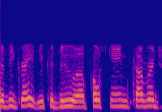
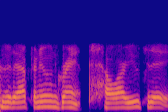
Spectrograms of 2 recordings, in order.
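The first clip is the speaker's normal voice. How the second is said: lower tone, louder; 2 semitones lower, 4 dB louder than usual. Caller on a sports radio show greets the host; lower-toned voice. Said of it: "I'm using my lower tone voice today".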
